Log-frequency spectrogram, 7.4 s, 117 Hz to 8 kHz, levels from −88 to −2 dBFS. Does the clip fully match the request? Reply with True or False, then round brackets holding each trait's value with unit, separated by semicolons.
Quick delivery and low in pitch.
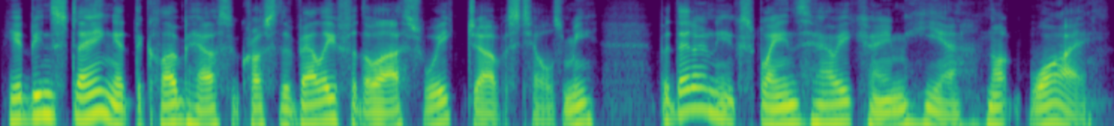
True (225 wpm; 120 Hz)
